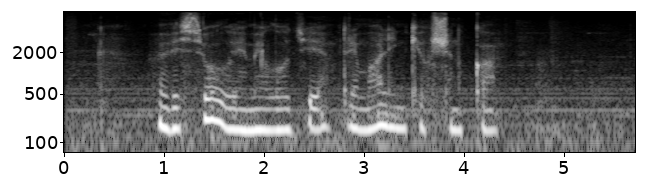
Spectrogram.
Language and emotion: Russian, sad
